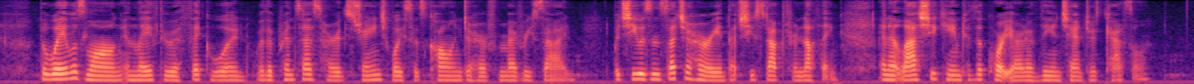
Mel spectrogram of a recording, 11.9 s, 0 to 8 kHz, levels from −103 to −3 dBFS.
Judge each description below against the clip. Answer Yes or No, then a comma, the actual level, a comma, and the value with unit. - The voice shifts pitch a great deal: No, narrow, 2.5 semitones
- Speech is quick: Yes, fast, 230 wpm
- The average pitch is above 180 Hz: No, medium, 155 Hz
